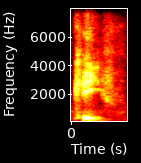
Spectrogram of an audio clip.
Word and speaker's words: Keith: with an e-i-t-h but given where i'm from it is pronounced with an f so keef yes but anyway other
